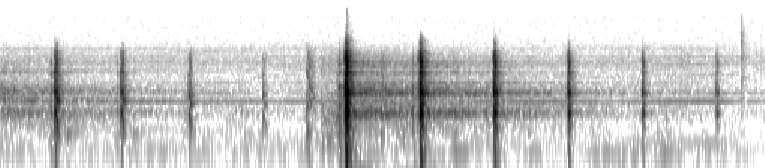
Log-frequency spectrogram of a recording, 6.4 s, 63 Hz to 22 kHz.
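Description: Short, percussive electric guitar hits repeated by a Boss DD-3 digital delay set to a slower repeat: echoes about every 0.6 s fade away, then a fresh, louder hit near the middle starts a new train of fading repeats, over a faint sustained tone.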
